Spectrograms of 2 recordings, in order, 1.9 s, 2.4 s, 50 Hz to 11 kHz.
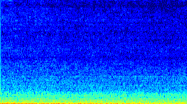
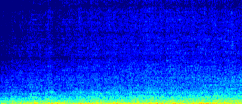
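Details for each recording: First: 1976 Land Rover Series 3 109-inch with a 2.25 petrol engine, driving with a loud, deep exhaust drone. The exhaust is holed and blowing at the manifold, where a stripped stud was botched with a too-long bolt; this is the before-replacement noise. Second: 1976 Land Rover Series 3 109 with a 2.25 petrol engine, driving after a new exhaust was fitted. Steady low engine purr with road rumble, no exhaust blowing or rasp; much quieter than before, though still noisy with no soundproofing.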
